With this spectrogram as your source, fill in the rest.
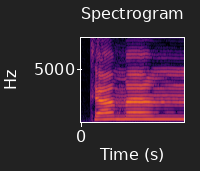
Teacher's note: Jadi yang tadinya kaman jadi kamam, jadi m disertai dengungan. Nah, jadi kita menahan bunyi m-nya. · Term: iqlab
